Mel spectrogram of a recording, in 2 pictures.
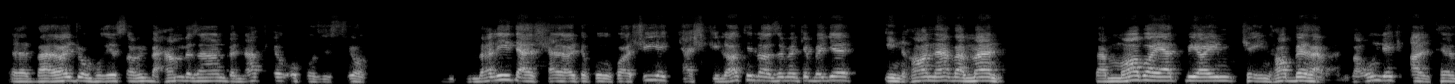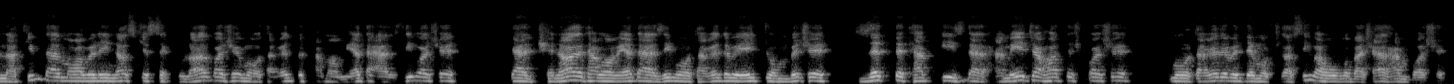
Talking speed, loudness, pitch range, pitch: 135 wpm, -26 LUFS, 140-170 Hz, 155 Hz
